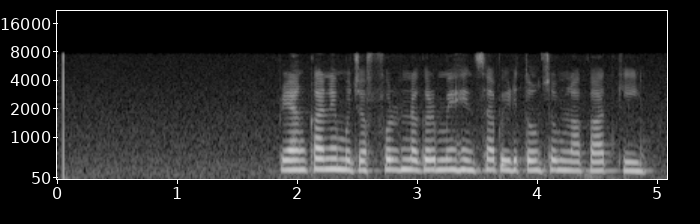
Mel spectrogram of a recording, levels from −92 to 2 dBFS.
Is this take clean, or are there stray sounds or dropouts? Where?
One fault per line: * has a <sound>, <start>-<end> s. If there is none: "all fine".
all fine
